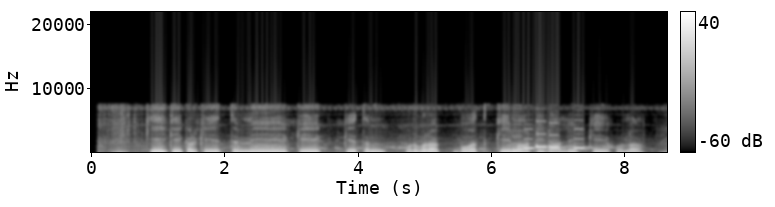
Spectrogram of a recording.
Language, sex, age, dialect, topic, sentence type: Bhojpuri, male, 18-24, Northern, agriculture, question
